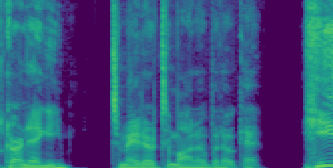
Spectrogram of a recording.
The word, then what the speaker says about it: Carnegie: People say Carnegie. It's pronounced Carnegie.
